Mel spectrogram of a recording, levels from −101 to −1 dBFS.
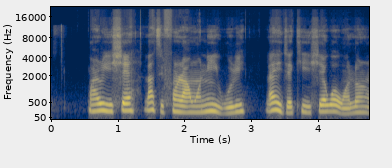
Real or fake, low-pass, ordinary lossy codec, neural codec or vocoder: real; 19.8 kHz; Opus, 24 kbps; none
